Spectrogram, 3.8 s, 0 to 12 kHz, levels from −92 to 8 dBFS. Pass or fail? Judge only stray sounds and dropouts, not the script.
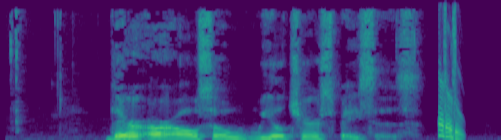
fail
